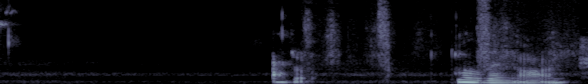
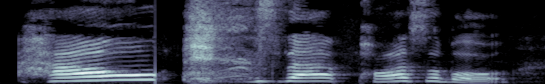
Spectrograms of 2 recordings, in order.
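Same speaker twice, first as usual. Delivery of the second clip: laughing disbelief; 7 semitones higher, 12 dB louder, slower than usual. Real, not acted. Laughing at insult "you look boring.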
